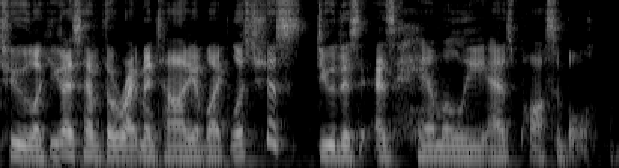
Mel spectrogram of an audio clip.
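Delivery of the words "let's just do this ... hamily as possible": normal talking voice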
